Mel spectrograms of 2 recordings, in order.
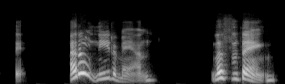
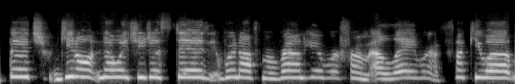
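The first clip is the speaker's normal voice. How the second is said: a hammed-up hint of gang menace; mock menacing threat; 7 semitones higher than usual. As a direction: imitate angry men threatening her. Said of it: "they started going psycho on me".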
